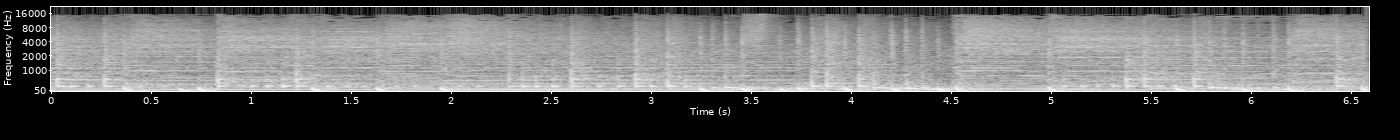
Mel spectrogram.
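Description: Acoustic drum kit played hard in busy fills on the snare and toms, with bass drum and Meinl Byzance cymbals, over a backing track with a sustained bass line.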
